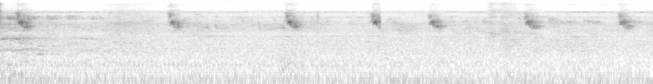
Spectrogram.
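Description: A small bird calling repeatedly: short, sharp, high-pitched chirps that drop in pitch, about one a second, over faint steady background noise.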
